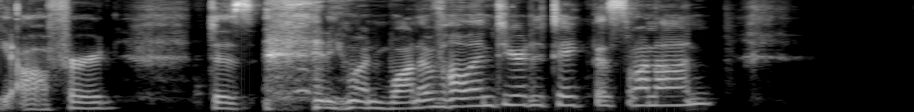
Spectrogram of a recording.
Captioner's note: chuckling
